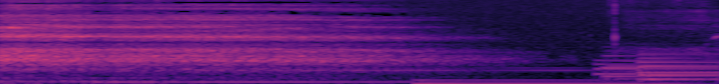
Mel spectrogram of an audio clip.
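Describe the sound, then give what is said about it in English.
A long, slow breath, drawn in through the nose and let out through the mouth, rushes steadily during a guided relaxation exercise over soft sustained tones, then fades away. “Counting to five, breathe in through your nose and exhale through your mouth.”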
